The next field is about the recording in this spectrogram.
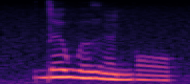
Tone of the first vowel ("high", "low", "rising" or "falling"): high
